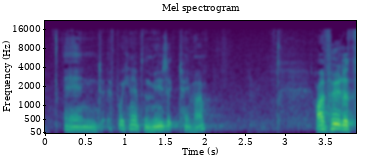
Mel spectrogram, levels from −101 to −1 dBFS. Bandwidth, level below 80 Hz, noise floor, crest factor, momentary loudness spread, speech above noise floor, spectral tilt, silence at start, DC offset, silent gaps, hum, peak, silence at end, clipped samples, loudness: 15.5 kHz; -84 dBFS; -67 dBFS; 20 dB; 16 LU; 36 dB; -7.5 dB/octave; 0.25 s; under 0.1%; none; none; -12 dBFS; 0 s; under 0.1%; -33 LUFS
